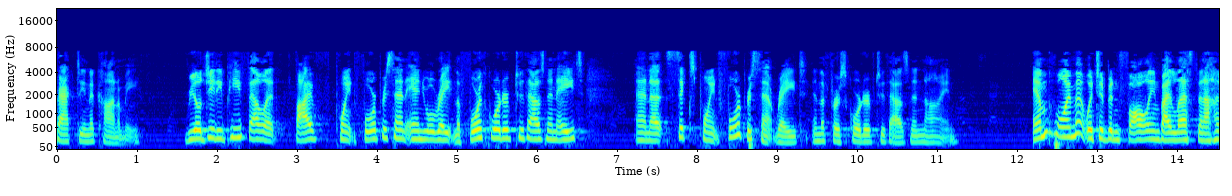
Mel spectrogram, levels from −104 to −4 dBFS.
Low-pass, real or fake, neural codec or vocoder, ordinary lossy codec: 7.2 kHz; real; none; MP3, 32 kbps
